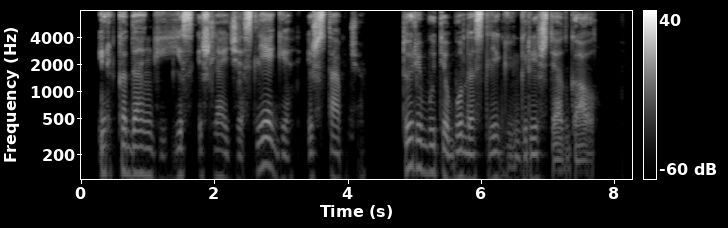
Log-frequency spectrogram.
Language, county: Lithuanian, Utena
